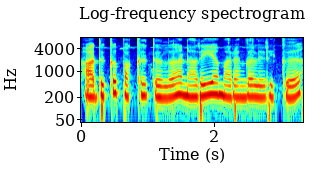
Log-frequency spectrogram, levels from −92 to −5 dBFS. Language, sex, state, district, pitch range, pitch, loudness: Tamil, female, Tamil Nadu, Nilgiris, 210-235 Hz, 215 Hz, -17 LUFS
